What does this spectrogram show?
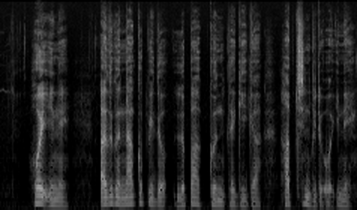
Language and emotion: Manipuri, neutral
